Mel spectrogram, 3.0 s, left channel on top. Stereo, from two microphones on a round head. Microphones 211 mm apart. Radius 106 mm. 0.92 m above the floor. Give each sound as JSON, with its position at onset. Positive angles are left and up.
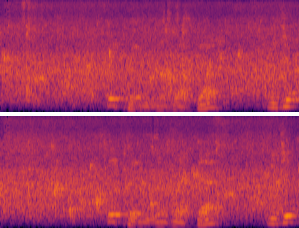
{"t": 1.1, "sound": "a man speaking", "side_deg": -70, "distance_m": 7.0}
